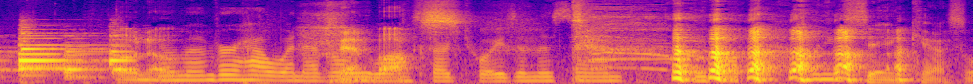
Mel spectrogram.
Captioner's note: laughs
